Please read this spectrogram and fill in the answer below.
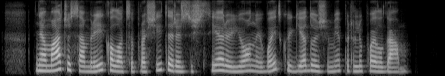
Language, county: Lithuanian, Kaunas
